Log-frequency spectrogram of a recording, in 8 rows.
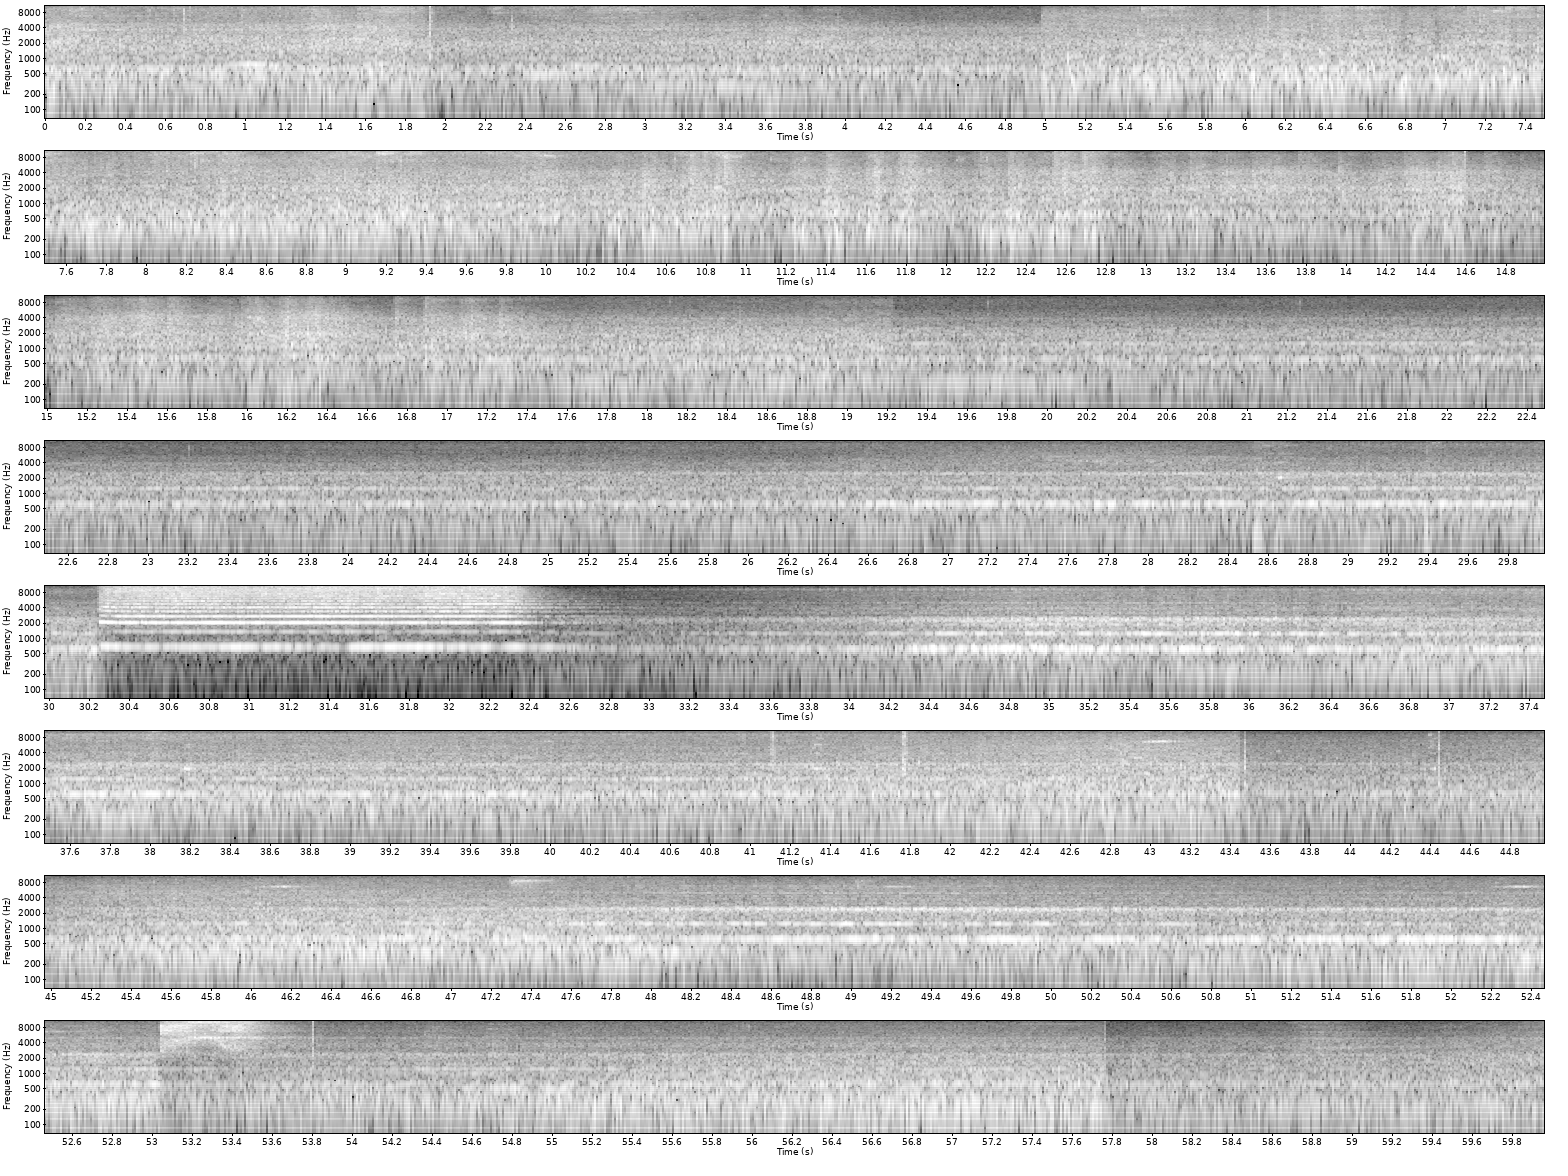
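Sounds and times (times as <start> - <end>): electric train whine: 0.0 - 59.9
train horn: 2.4 - 3.9, 19.2 - 20.4, 26.6 - 41.1, 46.9 - 53.8
train wheels clattering over rail joints: 5.0 - 17.5.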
